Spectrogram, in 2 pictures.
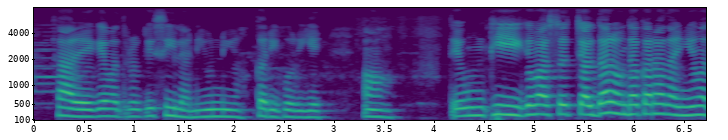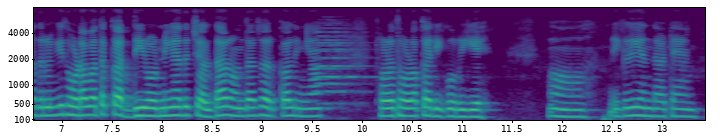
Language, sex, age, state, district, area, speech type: Dogri, female, 30-45, Jammu and Kashmir, Samba, urban, spontaneous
